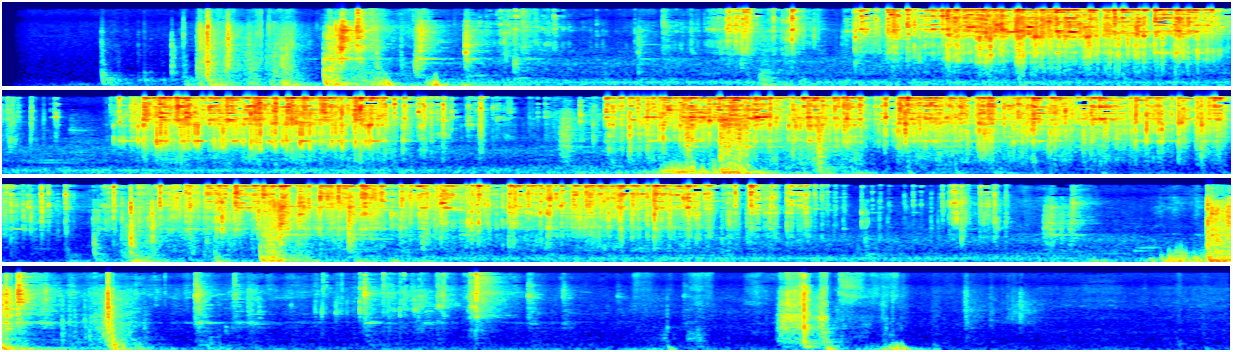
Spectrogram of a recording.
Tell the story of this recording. I open and close the window a couple of times while i am jiggling my keys in my hand at the same time.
